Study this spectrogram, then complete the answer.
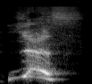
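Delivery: a high, loud, almost crying "Yes."; loud, incredulous confirmation; emphatic yes. Real, not acted. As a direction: insist it really happened. Confirms the shocking news.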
